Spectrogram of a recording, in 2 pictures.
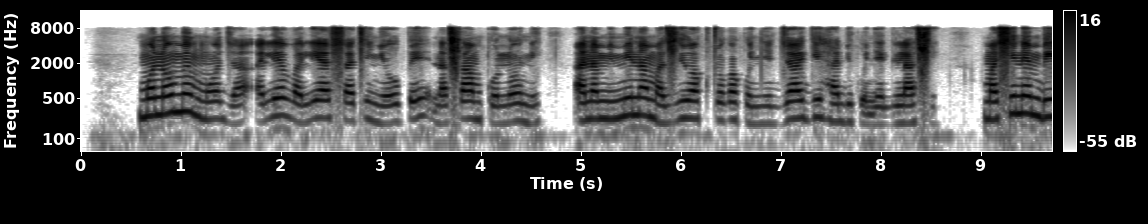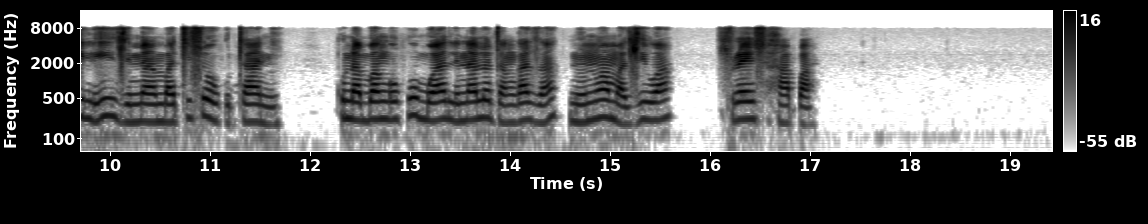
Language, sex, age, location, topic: Swahili, female, 18-24, Kisumu, finance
